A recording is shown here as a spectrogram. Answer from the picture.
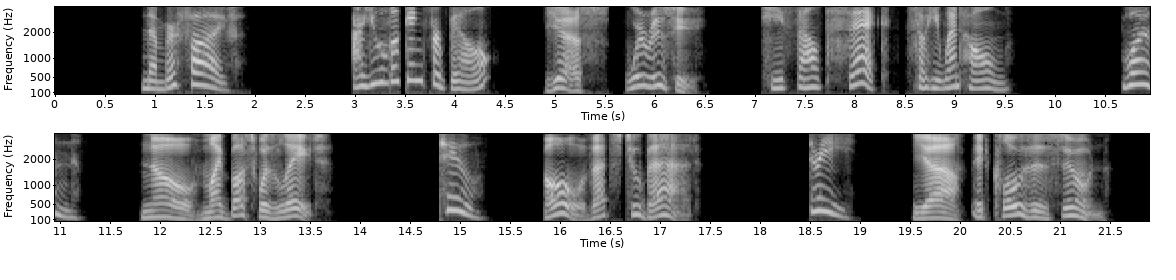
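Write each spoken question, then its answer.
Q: He felt sick, so he went home.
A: 2: Oh, that's too bad.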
